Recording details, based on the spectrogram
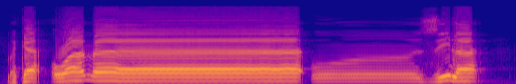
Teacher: Kemudian berlafal unzila, ada nun sukun bertemu dengan huruf apa teman-teman? Huruf zai, maka nunnya disamarkan kepada huruf zai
